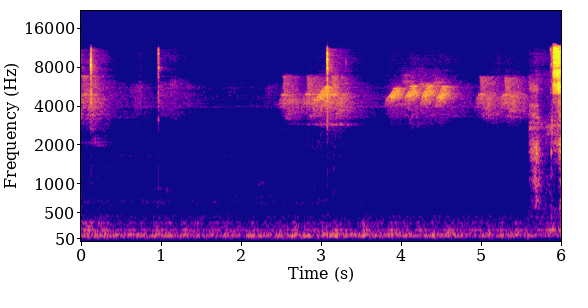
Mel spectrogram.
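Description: Faint computer-mouse clicks, three sharp ones while the 3D view is rotated, over a low steady hum, with soft high chirping in the background.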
